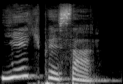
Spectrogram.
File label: a boy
